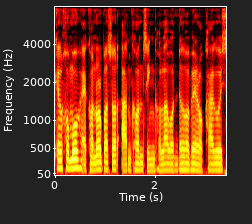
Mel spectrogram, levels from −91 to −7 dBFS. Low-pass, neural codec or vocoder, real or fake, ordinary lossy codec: none; codec, 16 kHz, 16 kbps, FunCodec, trained on Chinese and English, 50 frames a second; fake; none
